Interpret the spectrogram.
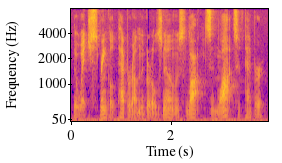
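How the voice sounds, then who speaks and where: A man reading a children's picture book aloud as a storyteller, with dramatic, drawn-out emphasis. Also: deep voice, gravelly, husky.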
